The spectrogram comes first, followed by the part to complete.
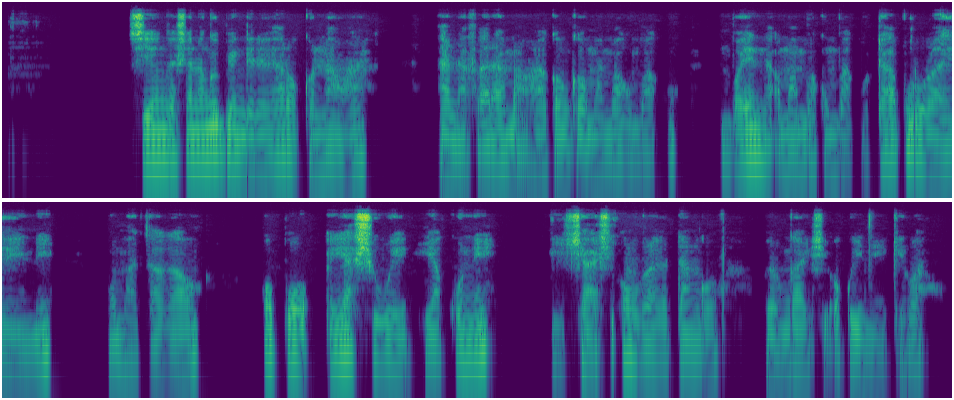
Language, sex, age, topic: Oshiwambo, male, 25-35, agriculture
